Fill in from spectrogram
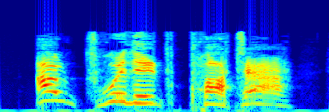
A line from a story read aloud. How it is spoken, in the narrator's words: he bellowed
